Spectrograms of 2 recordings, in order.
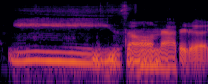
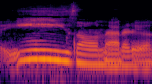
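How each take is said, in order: First: Slow, drawn-out "to ease on out of there"; lingering, slow phrasing. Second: Said in the usual way. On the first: Shown as a demonstration. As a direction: stretch "ease on out of there" out lazily. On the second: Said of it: "to ease on out of there".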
